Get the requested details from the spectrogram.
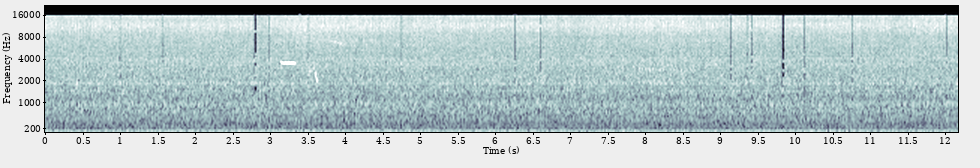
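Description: Crops rattle along a harvester's conveyor into a trailer.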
